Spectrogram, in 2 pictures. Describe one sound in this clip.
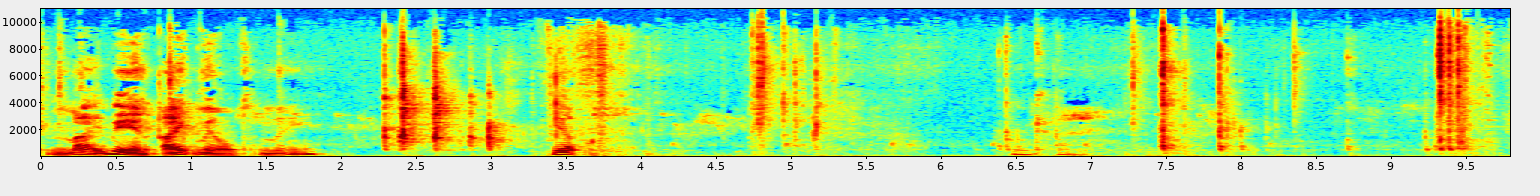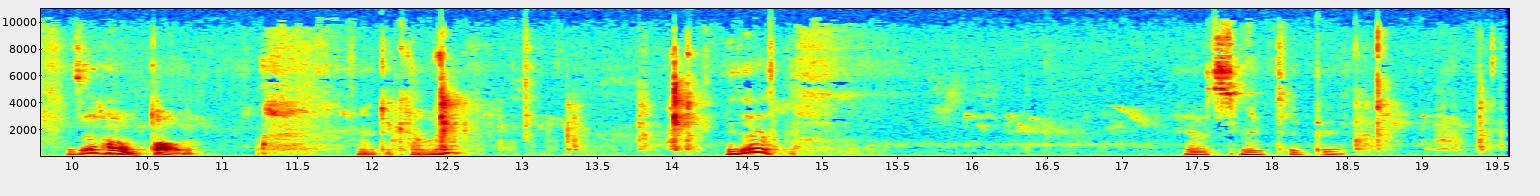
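A small wrench clicks and taps against metal.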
